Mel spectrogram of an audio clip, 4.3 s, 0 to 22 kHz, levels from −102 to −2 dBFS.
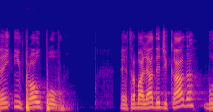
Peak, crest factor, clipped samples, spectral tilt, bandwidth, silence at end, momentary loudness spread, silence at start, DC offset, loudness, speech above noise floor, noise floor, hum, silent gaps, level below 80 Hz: -12 dBFS; 20 dB; under 0.1%; -8 dB/octave; 7.4 kHz; 0 s; 16 LU; 0 s; under 0.1%; -29 LUFS; 44 dB; -74 dBFS; none; none; -74 dBFS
